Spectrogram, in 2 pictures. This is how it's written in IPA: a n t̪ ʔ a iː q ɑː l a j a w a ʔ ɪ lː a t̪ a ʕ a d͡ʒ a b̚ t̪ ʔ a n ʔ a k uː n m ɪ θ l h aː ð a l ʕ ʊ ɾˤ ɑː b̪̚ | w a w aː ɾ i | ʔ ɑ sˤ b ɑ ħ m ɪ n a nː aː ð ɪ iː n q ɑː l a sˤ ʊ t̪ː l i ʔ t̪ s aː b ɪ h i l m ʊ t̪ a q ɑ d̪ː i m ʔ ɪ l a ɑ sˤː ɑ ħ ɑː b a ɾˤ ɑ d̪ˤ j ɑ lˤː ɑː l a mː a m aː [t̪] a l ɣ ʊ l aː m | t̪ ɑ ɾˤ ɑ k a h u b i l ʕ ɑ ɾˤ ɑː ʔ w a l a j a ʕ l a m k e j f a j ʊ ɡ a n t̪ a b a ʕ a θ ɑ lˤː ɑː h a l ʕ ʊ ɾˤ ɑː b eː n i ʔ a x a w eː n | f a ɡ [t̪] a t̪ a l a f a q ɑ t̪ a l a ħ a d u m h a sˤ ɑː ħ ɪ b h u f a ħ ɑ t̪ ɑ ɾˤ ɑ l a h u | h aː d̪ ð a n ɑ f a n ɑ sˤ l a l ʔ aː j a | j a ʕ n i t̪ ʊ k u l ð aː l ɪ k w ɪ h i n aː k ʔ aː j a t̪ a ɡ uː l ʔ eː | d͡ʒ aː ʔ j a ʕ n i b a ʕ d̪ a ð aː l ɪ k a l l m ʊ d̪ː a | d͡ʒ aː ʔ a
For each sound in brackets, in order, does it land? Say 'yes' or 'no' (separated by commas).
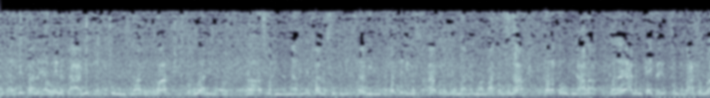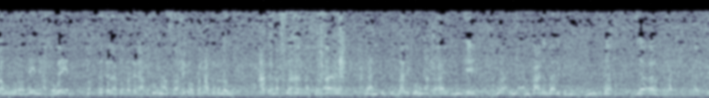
yes, yes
